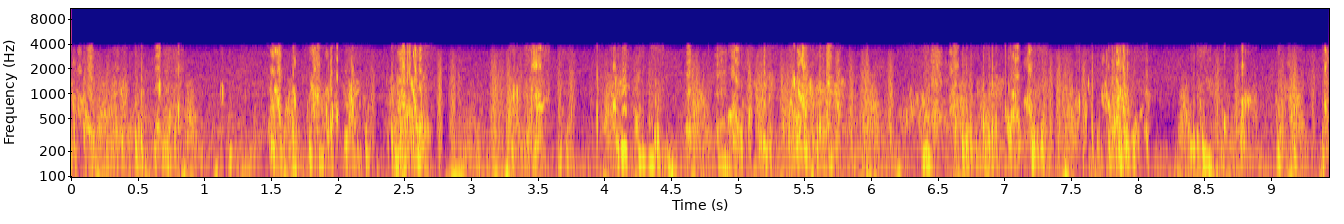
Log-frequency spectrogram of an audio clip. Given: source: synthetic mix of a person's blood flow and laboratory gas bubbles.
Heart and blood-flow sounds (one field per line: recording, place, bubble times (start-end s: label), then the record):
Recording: Doppler ultrasound of blood flow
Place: subclavian vein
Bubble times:
0.00-0.24 s: bubbles
0.28-0.90 s: bubbles
1.11-1.23 s: bubbles
1.27-2.27 s: bubbles
2.34-2.75 s: bubbles
3.27-3.60 s: bubbles
3.64-3.75 s: bubbles
3.92-3.98 s: bubbles
4.03-4.49 s: bubbles
4.60-4.67 s: bubbles
4.78-5.81 s: bubbles
6.23-7.34 s: bubbles
7.52-8.11 s: bubbles
8.38-8.59 s: bubbles
8.63-8.70 s: bubbles
8.76-8.91 s: bubbles
9.03-9.24 s: bubbles
9.38-9.44 s: bubbles
From the record:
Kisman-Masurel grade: 342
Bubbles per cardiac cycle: rolling drumbeat, 9 or more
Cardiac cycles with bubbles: 100%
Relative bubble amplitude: moderate (0.250 to 0.450)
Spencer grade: 3 (all of the cardiac periods contain showers or single bubble signals, but not dominating or overriding the cardiac motion signals)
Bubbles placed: anywhere in the cardiac cycle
